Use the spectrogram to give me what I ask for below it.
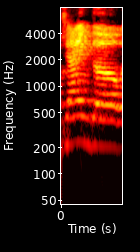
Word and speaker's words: Django: And he texted me on Valentine's Day, and he sent me a picture of Django, and it said, "You gonna get the D tonight." The D is silent, but you gonna get the D tonight.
